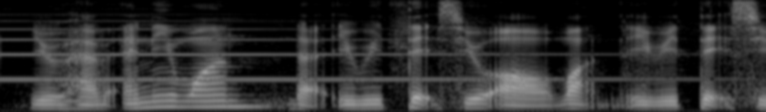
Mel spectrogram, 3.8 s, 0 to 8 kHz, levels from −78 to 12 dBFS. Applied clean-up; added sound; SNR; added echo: none; Trumpet; 16 dB; none.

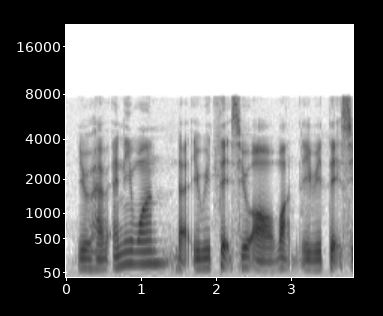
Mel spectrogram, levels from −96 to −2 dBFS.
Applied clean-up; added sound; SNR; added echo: none; none; none; none.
